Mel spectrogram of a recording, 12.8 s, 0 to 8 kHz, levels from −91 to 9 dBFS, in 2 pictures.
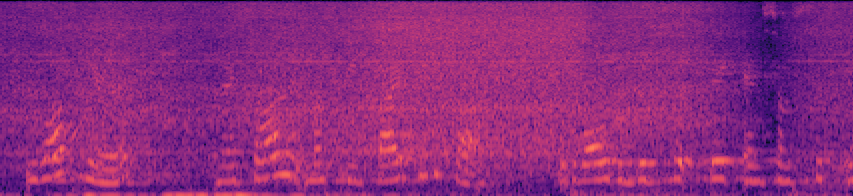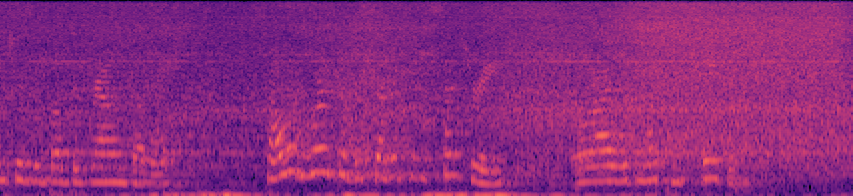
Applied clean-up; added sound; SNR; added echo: none; Domestic sounds, home sounds; 0 dB; reverberation time 2.0 s.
